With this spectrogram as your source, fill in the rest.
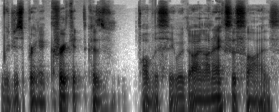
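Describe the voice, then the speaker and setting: The speaker is a man with an Australian accent. His pitch is very deep and low. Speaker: army veteran and stand-up comedian. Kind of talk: casual chat, storytelling. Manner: animated.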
